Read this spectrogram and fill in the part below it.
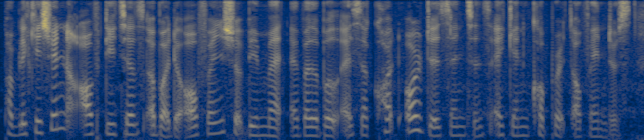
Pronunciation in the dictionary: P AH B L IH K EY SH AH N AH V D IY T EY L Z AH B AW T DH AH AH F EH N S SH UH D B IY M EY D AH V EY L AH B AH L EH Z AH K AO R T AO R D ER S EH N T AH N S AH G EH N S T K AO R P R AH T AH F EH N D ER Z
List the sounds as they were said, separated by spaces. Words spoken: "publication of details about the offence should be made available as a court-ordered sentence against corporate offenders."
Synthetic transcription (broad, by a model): P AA B L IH K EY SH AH N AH F D IY T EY L S AH B AW T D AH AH F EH N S SH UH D B IY M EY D AH V EY L AH B AH L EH S AH K AO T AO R D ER S EH N T AH N S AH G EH N K AO P R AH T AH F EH N D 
